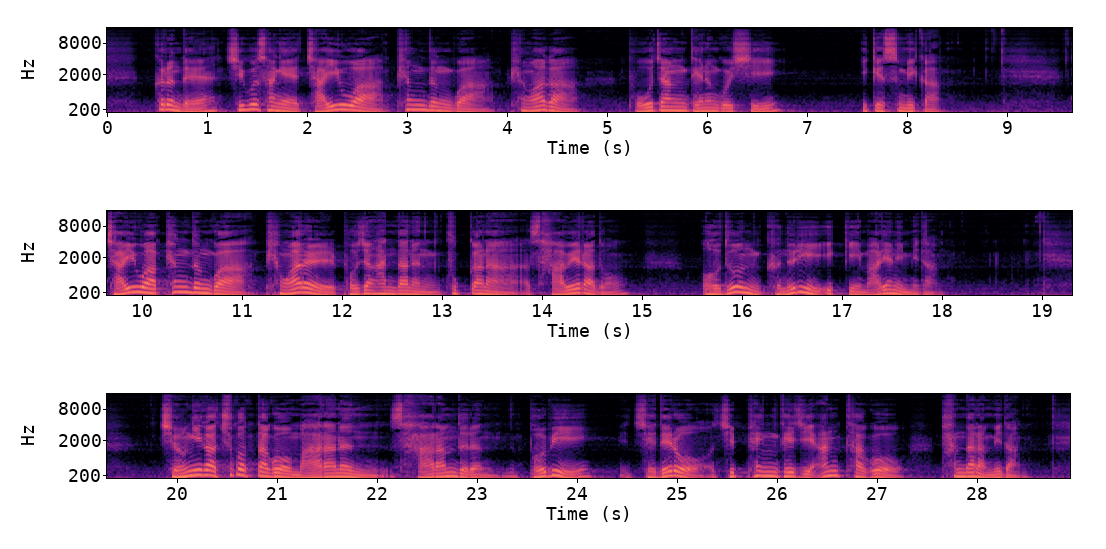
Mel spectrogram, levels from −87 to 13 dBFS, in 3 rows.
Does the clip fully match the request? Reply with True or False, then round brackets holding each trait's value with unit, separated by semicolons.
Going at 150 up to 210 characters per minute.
True (190 characters per minute)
